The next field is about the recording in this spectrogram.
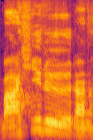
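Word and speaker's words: מהיר: 여기서 능통한이라는 히브리어 발음은 마히르라는 건데 이 속도와 깊이가 동시에 있는 전문가다.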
